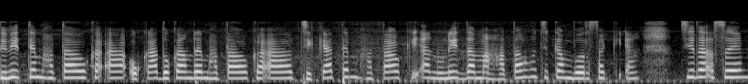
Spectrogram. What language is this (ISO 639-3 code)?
sat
